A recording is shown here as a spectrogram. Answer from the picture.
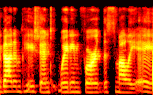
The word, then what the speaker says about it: sommelier: Sommelier. Is that how you say it? – You said it right. Sommelier.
